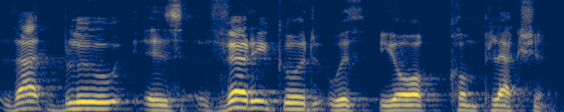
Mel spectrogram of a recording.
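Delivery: slow, badly mimicked accent of the salesman Lionel; a clumsy go at Lionel's accent, drawn out. Vlogger imitating salesman Lionel's accent while retelling his compliment. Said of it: "my accent there is terrible".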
